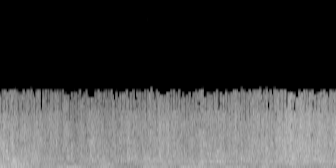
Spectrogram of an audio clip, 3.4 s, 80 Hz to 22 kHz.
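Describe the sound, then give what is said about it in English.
A tractor dumps one cord (128 cubic feet) of firewood: a loud, continuous rumbling clatter of logs tumbling and knocking together, steady for about three seconds with an engine drone underneath and no voices. “That's a tractor jumping one cord of firewood, the industry's standard measure.”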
